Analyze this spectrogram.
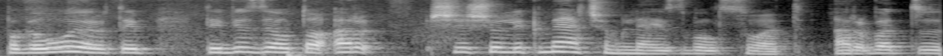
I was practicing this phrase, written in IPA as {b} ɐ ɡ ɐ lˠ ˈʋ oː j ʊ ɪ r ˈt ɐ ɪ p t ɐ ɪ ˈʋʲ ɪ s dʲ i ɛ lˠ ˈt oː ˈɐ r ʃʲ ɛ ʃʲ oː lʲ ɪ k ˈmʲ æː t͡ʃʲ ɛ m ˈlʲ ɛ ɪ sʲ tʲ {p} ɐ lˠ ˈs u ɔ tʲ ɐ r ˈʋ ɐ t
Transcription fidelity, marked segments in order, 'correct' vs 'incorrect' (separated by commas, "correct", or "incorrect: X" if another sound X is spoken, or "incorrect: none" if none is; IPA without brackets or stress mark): incorrect: p, incorrect: b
